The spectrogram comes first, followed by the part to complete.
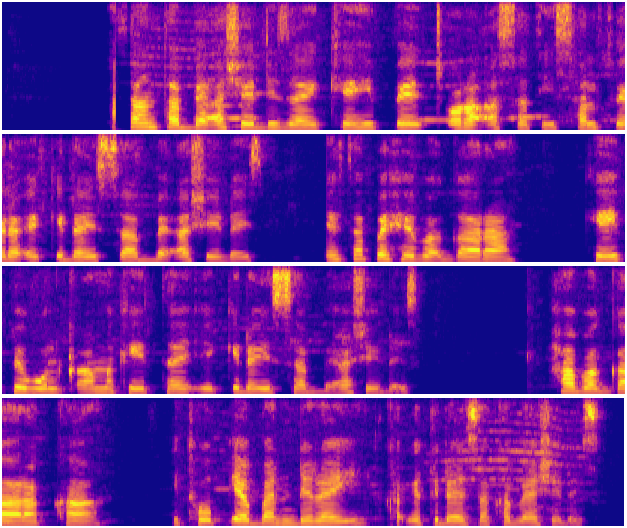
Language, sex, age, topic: Gamo, male, 18-24, government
